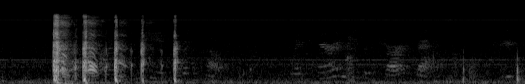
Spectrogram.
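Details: Young child deliberately fake-coughing: five quick coughs fading in strength, followed by faint babbling; voluntary cough.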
